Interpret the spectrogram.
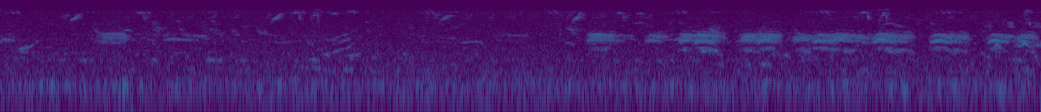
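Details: Hungry eagle chick in the nest calling for food: faint scattered notes at first, then from midway a steady series of loud, harsh, rasping calls about once a second.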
